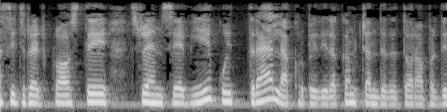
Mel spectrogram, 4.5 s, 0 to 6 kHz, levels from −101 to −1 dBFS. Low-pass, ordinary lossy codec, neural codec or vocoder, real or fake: 5.4 kHz; none; none; real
